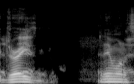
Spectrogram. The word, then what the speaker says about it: Drazin: It originally, apparently what I've been told by like my great uncle, he's like, back in Yugoslavia, that's how it would be pronounced, as Drazin. But it sounds really pretentious. So I'm like, it's Drazin.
